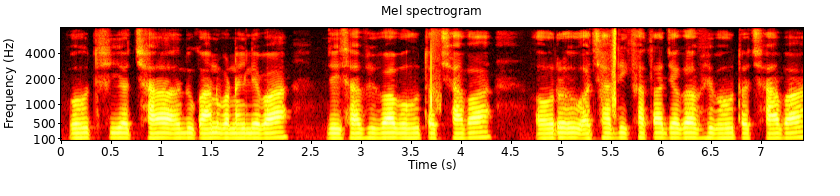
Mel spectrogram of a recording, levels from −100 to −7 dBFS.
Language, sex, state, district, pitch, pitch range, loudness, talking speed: Hindi, male, Chhattisgarh, Balrampur, 125 Hz, 120-125 Hz, -20 LUFS, 180 wpm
